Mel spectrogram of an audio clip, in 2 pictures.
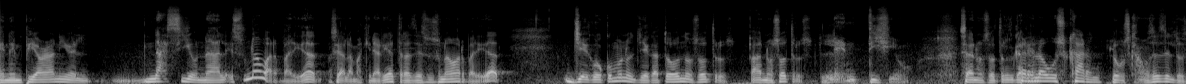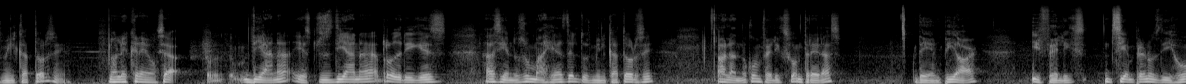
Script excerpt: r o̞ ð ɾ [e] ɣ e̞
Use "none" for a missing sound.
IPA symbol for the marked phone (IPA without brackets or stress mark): i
